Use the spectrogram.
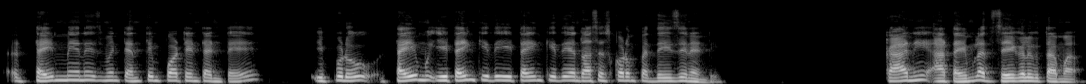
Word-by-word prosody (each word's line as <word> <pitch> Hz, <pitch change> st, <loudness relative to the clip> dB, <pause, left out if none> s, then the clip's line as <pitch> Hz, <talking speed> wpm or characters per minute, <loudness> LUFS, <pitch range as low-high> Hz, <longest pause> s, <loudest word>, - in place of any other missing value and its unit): ఆహ్, 155 Hz, -, -6 dB, 0.2 s
time 175 Hz, +4 st, +2 dB
management 185 Hz, -2 st, -2 dB
ఎంత 155 Hz, +1 st, -5 dB
important 170 Hz, -2 st, -2 dB
అంటే, 135 Hz, 0 st, -4 dB, 0.8 s
ఇప్పుడు 170 Hz, +4 st, +1 dB, 0.5 s
టైమ్ 200 Hz, +5 st, +5 dB, 0.2 s
ఈ -, -, +8 dB
టైమ్‌కి 200 Hz, +3 st, +2 dB
ఇది, 190 Hz, +1 st, +1 dB
ఈ -, -, -5 dB
టైమకి 185 Hz, +1 st, -1 dB
ఇది, 185 Hz, +1 st, 0 dB
అని 170 Hz, -, -3 dB
రాసేసుకోవడం 175 Hz, +2 st, -1 dB
పెద్ద 145 Hz, -3 st, -5 dB
ఈజీ 160 Hz, +2 st, -1 dB
నండి. 115 Hz, -2 st, -5 dB, 1.7 s
కానీ, 175 Hz, +6 st, +2 dB, 0.2 s
ఆ -, -, +3 dB
టైమ్‌లో 140 Hz, +8 st, +2 dB
అది 145 Hz, -5 st, -7 dB
చేయగలుగుతామా? 150 Hz, -5 st, +2 dB
170 Hz, 135 wpm, -20 LUFS, 150-185 Hz, 1.7 s, ఈ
